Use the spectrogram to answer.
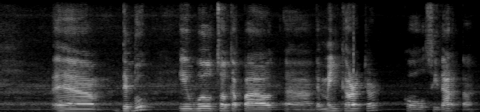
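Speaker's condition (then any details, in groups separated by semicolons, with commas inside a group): No condition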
